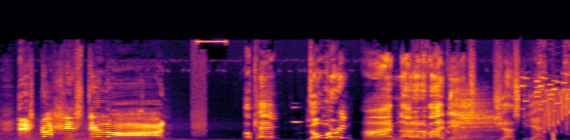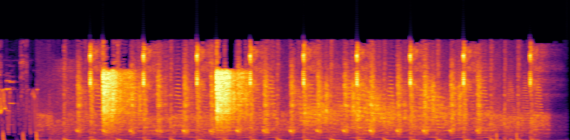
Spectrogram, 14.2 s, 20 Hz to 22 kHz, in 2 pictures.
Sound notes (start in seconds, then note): 6.1 beeping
